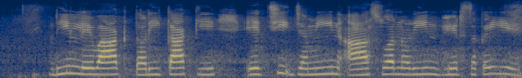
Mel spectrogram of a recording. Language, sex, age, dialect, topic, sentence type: Maithili, female, 18-24, Angika, banking, question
